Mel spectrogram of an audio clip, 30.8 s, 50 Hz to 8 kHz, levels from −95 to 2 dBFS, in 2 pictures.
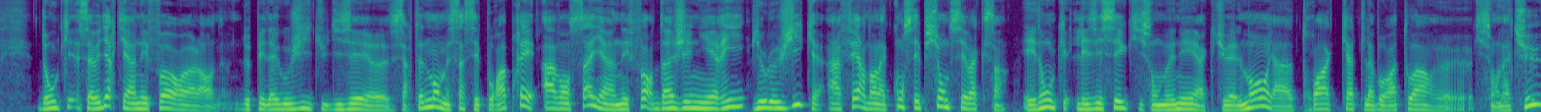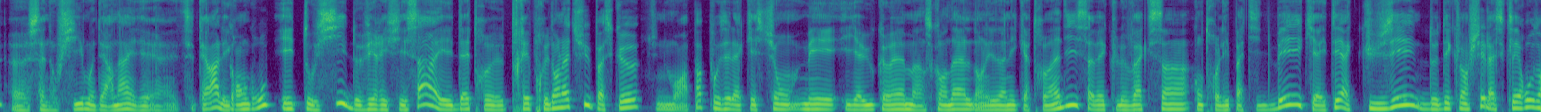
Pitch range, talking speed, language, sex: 125-160 Hz, 210 wpm, French, male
